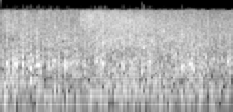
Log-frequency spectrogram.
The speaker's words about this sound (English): every time there's horses riding by, it sounds like somebody shaking one of those like Native American rain sticks. Yeah, here, let's get the sound of those real quick.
